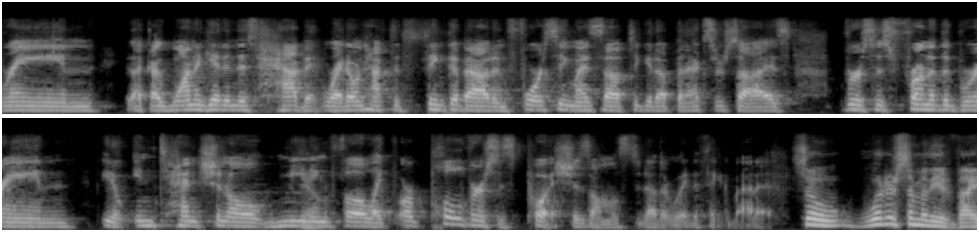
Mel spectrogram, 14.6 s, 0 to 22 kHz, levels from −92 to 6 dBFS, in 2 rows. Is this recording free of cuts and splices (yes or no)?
no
